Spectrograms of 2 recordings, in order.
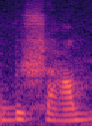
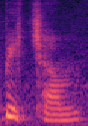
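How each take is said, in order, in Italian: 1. Il nome si pronuncia con una pronuncia francese. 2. Il nome si pronuncia con una pronuncia inglese. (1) "lo ripete con una pronuncia francese" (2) "lei dice Beecham"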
